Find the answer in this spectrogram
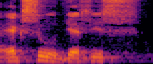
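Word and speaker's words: exegesis: Yung pangalawang blanko exesis o yung ating pronunciation niya na exu jesis an po ex g e s i s.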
